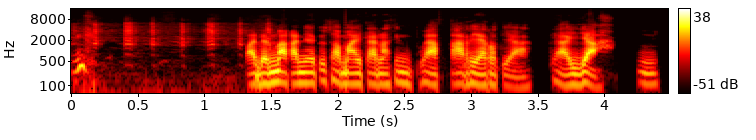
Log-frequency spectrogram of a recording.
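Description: A man acting a grumbling, quick-tempered village mother in a slapstick sketch. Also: fairly low pitch, steady tone, sharp tone, highs cut off, a little hiss or hum. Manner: grumbling, mocking asides. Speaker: comic actor.

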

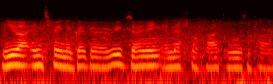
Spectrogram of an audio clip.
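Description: Casting: man in his thirties, casual travel vlogger, handheld mic, clear outdoor wind and ambient noise. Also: mid-range voice, little pitch movement, fast talker. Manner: chatty, explains to viewers. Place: outdoors by the sea, on a jetty. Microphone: handheld mic on camera.

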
